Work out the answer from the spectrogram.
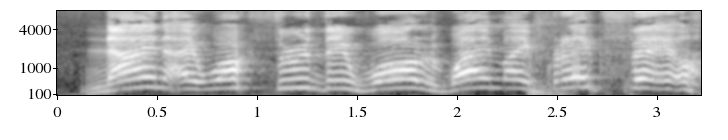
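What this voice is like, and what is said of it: Put-on German accent. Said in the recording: “It's time for your German accent.”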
